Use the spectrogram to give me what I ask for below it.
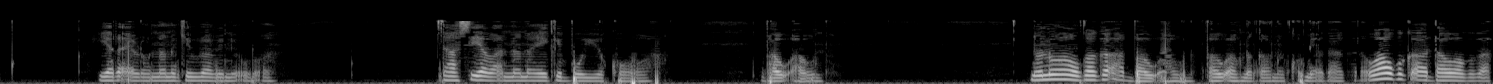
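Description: From start to finish the speech sounds dull and smeared, with a watery, warbling texture on sustained sounds and a fizzy edge on sibilants. Nothing is heard above 8 kHz. This is most likely AAC compression, in the AAC-LC form, squeezed hard enough to be plainly audible, which points to a low bitrate of around 24 kbps. The encoder discards high frequencies and coarsely quantises what remains, leaving gaps and substitute noise in the spectrum.

Sharp, loud pops sit on top of the speech, which continues beneath them. The first is at 1.28 to 1.32 s. A quick double pop follows between 6.32 and 6.59 s, and a single pop occurs at 11.65 to 11.69 s. Each peaks roughly 15 dB above the surrounding signal. These loud pops are likely sudden voltage steps or spikes entering the chain, such as a switching transient, static discharge or driver glitch. The circuits that follow turn each one into a short thump.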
